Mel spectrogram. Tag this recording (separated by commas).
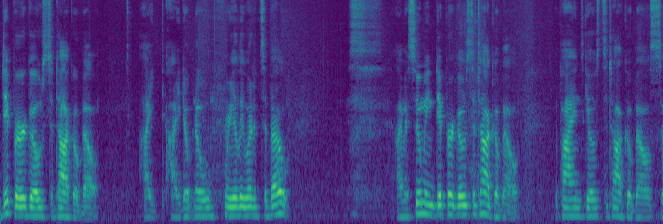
Speech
